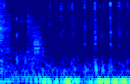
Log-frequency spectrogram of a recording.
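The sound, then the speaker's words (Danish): Rapid typing and key clicks on a computer keyboard, a run of sharp taps at an uneven rhythm over about two seconds, with no voices. “Taste. Det skal jeg fortælle dig. Ja. Jeg skal lige klikke.”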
